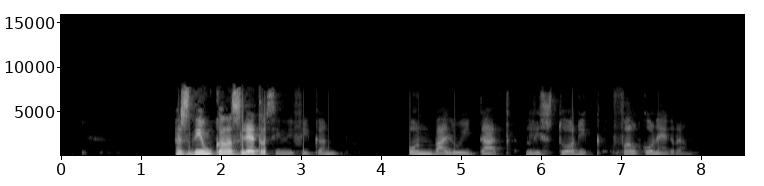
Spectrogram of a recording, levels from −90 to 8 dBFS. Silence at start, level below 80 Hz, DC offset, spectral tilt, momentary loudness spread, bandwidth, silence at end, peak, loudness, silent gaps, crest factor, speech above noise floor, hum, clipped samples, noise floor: 1.45 s; -64 dBFS; under 0.1%; -5 dB/octave; 27 LU; 8 kHz; 1 s; -2 dBFS; -20 LUFS; none; 24 dB; over 66 dB; none; under 0.1%; under -90 dBFS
